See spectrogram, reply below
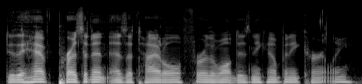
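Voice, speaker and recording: A man with a low, deep voice co-hosts a casual podcast. He talks with a dry, playful wit. The recording is close and dry, with no room echo. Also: completely flat delivery, fast, darkish tone, clean tone. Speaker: podcast co-host.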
